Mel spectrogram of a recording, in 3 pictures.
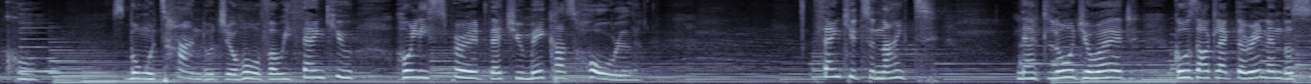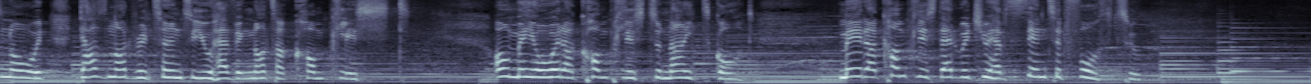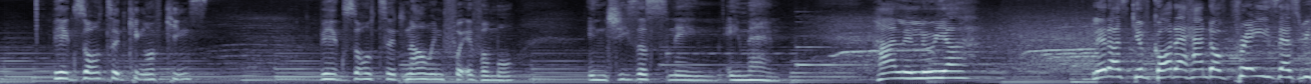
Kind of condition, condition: setting, large echoing room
